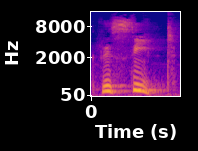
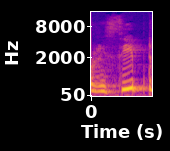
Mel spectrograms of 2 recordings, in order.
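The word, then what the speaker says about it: receipt: अब उसको हम कहेंगे रिसीट, रिसीट। अब वो रिसीप्ट नहीं है, स्पेलिंग में ज़रूर पी है, पर कहिए मत, करेक्ट प्रोनाउंसिएशन है रिसीट, रिसीट।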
